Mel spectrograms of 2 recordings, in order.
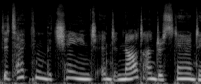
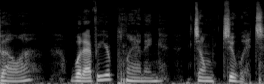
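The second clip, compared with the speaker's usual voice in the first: harsh, low voice; 7 semitones lower than usual. A voice in a woman's inner ear, urging her to stop, said harshly. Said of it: "Red Genie's voice said harshly".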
